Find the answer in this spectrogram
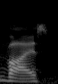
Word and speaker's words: Vise: I'll stick with Vice for a little bit. Or Vise, or however you want to pronounce it. It's Vise.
